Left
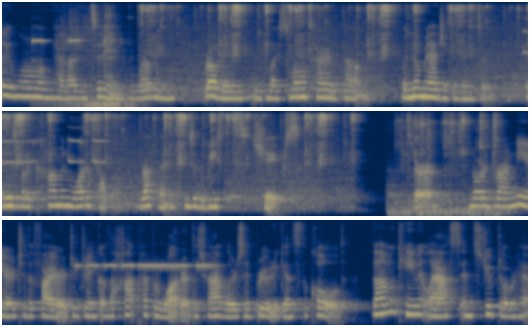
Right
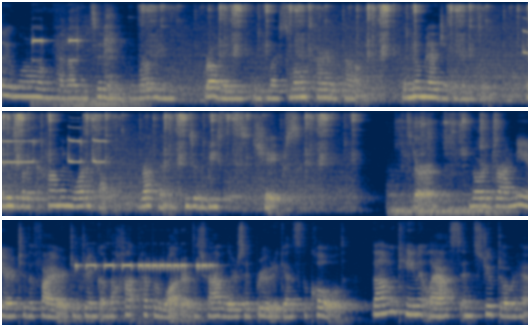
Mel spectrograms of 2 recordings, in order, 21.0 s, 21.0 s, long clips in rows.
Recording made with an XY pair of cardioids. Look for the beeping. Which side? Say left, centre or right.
right.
